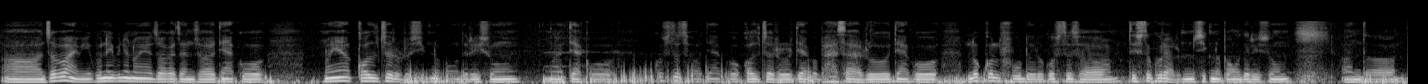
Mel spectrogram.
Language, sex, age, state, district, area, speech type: Nepali, male, 30-45, West Bengal, Jalpaiguri, urban, spontaneous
